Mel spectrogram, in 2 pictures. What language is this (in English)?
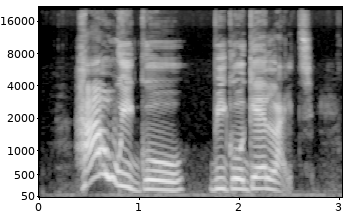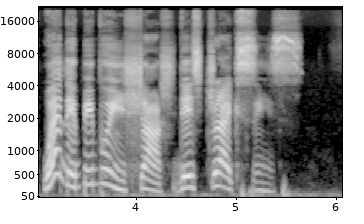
Nigerian Pidgin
